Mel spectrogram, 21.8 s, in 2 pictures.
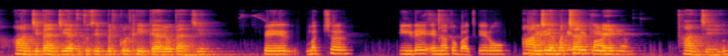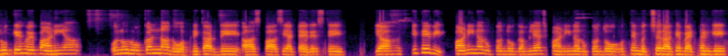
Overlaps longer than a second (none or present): present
